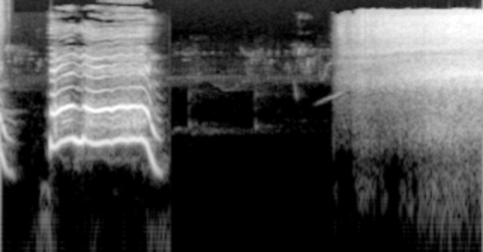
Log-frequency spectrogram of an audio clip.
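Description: A sharp, breathy snake hiss from an animated film rises after a pause and grows louder and sustained, following a brief high tonal cry.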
